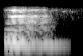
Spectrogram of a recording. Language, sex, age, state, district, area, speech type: Telugu, male, 18-30, Telangana, Siddipet, urban, conversation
